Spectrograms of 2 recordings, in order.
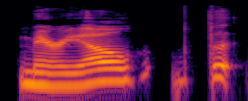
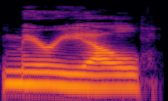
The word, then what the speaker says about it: Mariel: We then cut to Marielle. That's the thing. Okay. So, like I'll probably say it Marielle or Mariel. They say it Marielle in the audio book.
